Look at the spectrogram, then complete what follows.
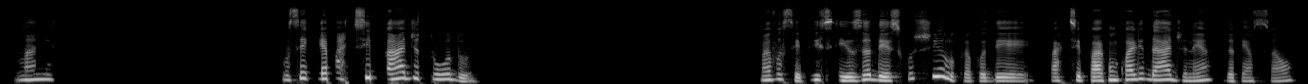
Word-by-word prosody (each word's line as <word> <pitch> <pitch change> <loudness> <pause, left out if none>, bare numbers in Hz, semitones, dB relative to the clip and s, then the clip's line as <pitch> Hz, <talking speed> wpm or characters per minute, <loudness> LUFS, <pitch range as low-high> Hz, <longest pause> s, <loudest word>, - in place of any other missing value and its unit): Mas 220 +3 -1 2.3
Você 210 +8 -1
quer 260 -1 0
participar 275 -1 +1
de 280 +1 0
tudo. 235 - -2 2.8
Mas 205 +1 +1
você 220 -9 -3
precisa 195 0 +3
desse 175 -4 +2
cochilo 315 - +2
para 165 -3 -9
poder 155 +1 -2 0.2
participar 175 0 +1
com 205 +3 +4
qualidade, 220 -4 +1
né, 185 +6 -1
de 160 - -7
atenção. 155 +2 -9
200 Hz, 85 wpm, -23 LUFS, 170-235 Hz, 2.8 s, com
